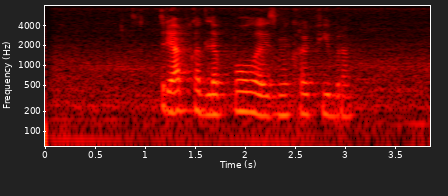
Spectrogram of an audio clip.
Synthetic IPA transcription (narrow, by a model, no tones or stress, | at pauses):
t̪ɾʲapkəd̪lʲɐpolˠəɪzmʲɪkɾɐfʲibɾɐ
